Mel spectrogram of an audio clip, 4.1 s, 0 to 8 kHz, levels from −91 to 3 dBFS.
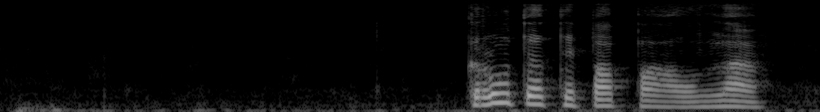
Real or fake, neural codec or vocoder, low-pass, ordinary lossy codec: fake; codec, 16 kHz, 8 kbps, FreqCodec, smaller model; 7.2 kHz; none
